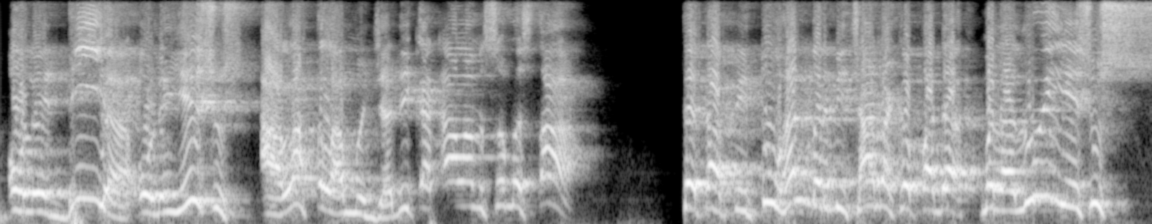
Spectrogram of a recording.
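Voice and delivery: high-pitched, driving sermon delivery; forceful preaching. Real, not acted. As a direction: preach it with rising fervour.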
